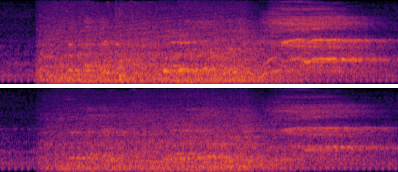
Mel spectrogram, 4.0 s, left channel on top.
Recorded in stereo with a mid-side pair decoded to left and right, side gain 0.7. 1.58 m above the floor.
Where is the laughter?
35° left, 0.9 m; by 2.5 s 55° left, 3 m.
